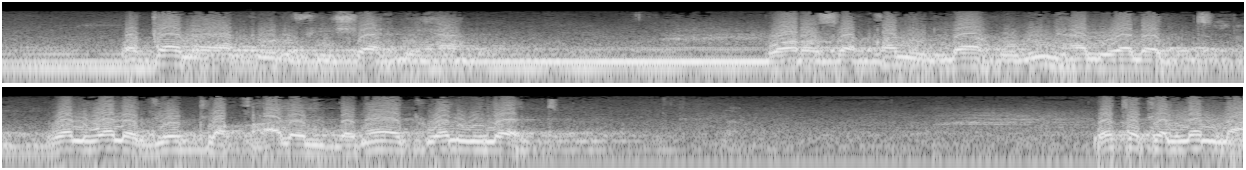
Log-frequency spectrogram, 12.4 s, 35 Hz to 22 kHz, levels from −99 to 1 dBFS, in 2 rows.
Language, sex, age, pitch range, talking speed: Arabic, male, 50-69, 115-145 Hz, 70 wpm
